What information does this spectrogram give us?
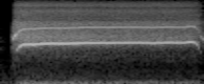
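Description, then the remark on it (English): A single loud, piercing blast from an emergency whistle marked Department of Homeland Security, held steady for nearly two seconds, shrill, with a breathy hiss underneath and no talking. “I was a little worried that if I blew this whistle, it would be so piercing it would hurt your ears”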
